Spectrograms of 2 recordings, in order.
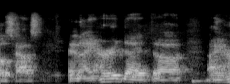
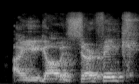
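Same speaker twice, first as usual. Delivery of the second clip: put-on Brooklyn accent, "surfing" ending in hard K; 4 semitones higher than usual. You show the first impression you ever did, a man you admired: Mister Giamalo's Brooklyn accent. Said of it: "he had a Brooklyn accent".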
